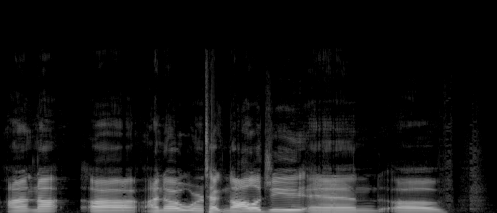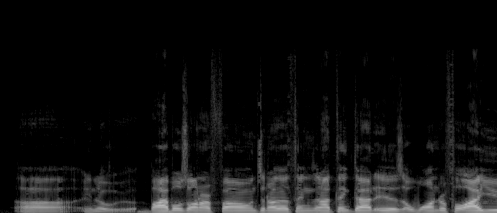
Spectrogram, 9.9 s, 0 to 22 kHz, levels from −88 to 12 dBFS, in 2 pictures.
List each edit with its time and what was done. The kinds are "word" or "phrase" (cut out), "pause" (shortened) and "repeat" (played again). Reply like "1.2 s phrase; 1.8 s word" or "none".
2.0 s phrase; 5.7 s pause; 6.3 s word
